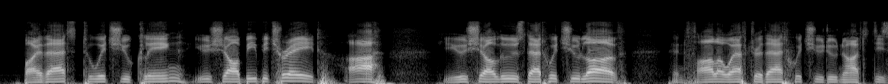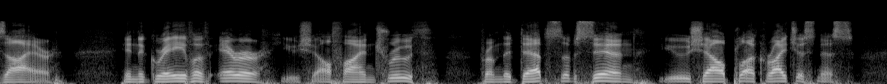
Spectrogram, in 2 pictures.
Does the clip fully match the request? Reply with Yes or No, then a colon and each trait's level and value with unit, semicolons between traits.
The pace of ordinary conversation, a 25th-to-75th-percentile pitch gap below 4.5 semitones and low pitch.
Yes: average, 150 wpm; average, 2.8 semitones; low, 125 Hz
